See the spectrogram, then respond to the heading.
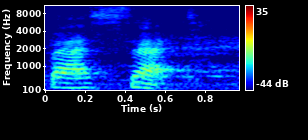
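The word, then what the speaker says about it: Bastet: or devouring lady later priests called her bassette to indicate that the t in her name should be pronounced bassette shares one of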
